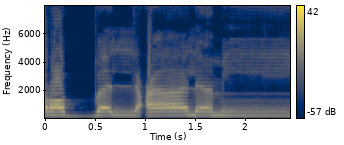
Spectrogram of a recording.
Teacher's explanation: کلمت رب میں را کو موٹی آواز میں پڑھیں گے کیونکہ اس پہ زبر ہے، با پہ تشدید ہے تو ہمیں 2 حرف کے برابر با کو پڑھنا ہے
